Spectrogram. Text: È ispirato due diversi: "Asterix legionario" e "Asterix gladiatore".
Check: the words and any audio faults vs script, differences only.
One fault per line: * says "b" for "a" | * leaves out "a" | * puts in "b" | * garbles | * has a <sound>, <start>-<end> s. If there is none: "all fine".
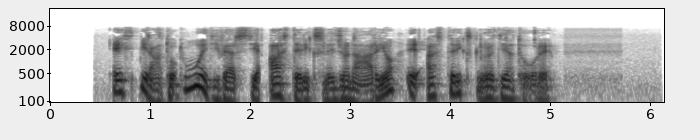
all fine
